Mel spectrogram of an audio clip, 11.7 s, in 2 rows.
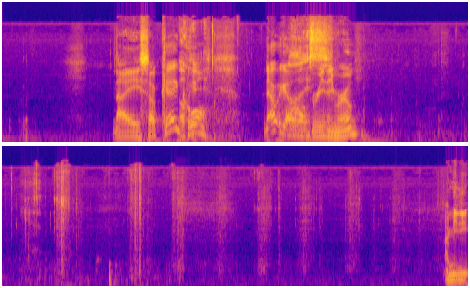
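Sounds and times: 
speech: 1.0s - 4.6s, 11.4s - 11.6s
crunching a chip: 5.9s - 11.6s.

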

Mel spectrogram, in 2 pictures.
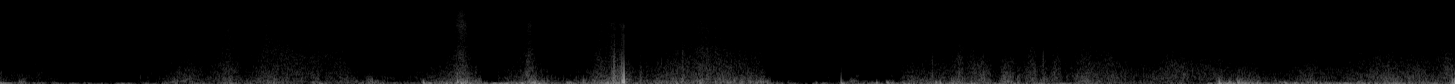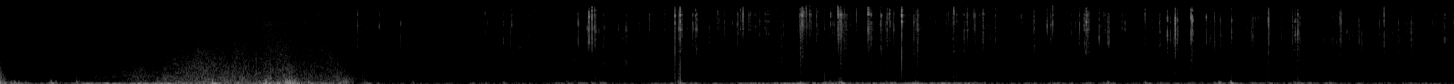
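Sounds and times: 
scratching and brushing strokes: 1.6s - 3.6s, 4.3s - 7.7s, 8.5s - 14.6s, 15.7s - 29.0s
dense bright crinkles: 17.2s - 29.0s.

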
